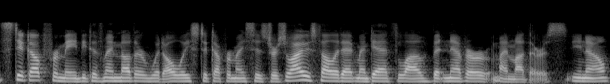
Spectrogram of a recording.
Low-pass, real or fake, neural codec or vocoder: 7.2 kHz; fake; codec, 16 kHz, 0.5 kbps, FunCodec, trained on LibriTTS, 25 frames a second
